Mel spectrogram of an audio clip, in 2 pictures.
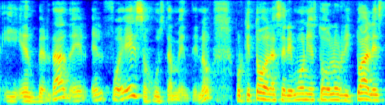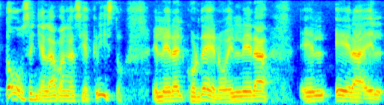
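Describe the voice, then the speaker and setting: A man's voice: a little high, a bit bright. A man preaching a sermon in an earnest teaching tone. He often checks in with rhetorical tag questions and repeats phrases for emphasis.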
